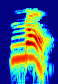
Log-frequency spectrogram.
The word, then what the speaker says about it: knock: the silent letter here is k the word is knock come let's see the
